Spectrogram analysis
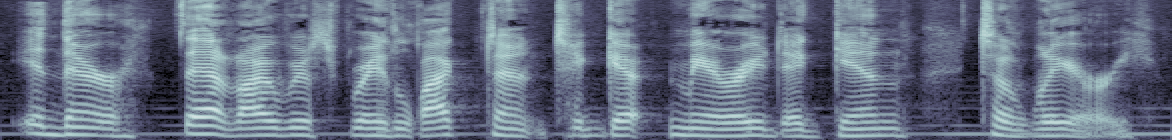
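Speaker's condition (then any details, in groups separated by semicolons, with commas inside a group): Ataxia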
